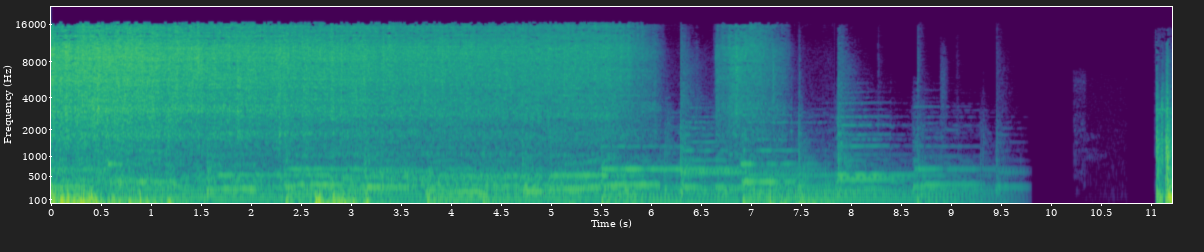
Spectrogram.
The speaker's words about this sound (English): I gotta grind these coffee beans.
